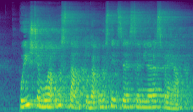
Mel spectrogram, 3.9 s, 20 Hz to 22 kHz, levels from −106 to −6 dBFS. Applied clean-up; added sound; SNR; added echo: none; none; none; reverberation time 2.1 s.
